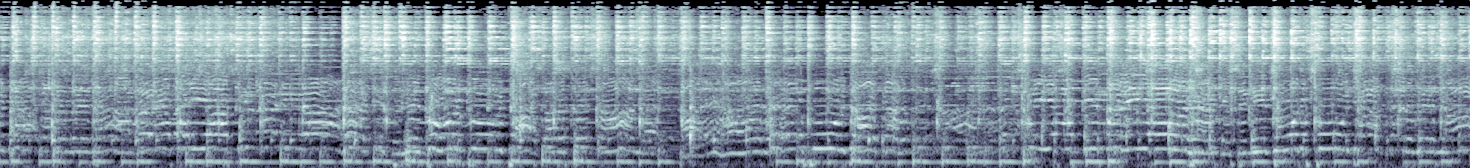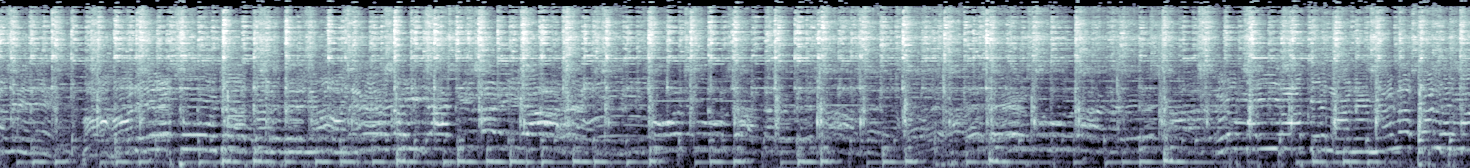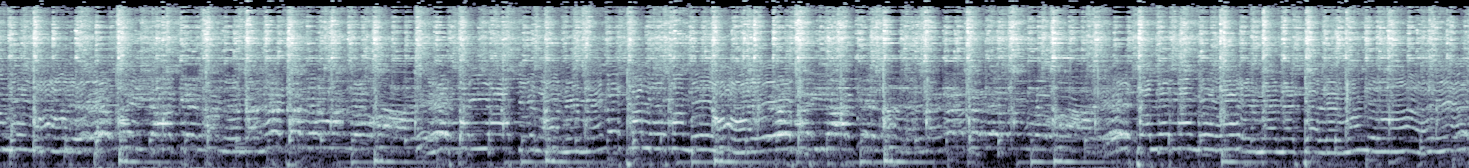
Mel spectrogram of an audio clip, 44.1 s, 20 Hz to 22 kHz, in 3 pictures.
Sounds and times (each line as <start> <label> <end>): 0.0 group of men sings in a very small temple 44.0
